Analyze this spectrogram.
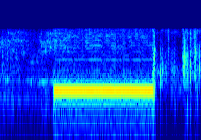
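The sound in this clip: A telephone busy signal after a dropped call: one loud, steady, mid-pitched tone lasting about a second, with faint voice sounds before and after it.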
